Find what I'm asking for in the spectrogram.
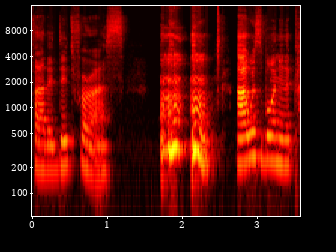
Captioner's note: clears throat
